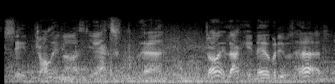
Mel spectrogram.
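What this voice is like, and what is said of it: English accent. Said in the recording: “that funny accent? Are you from Harvard or something? ... I'm English. ... Sounds so foreign.”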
